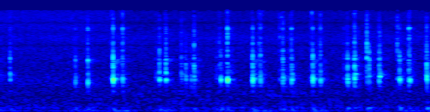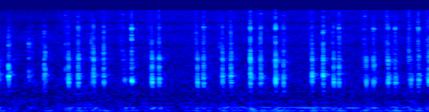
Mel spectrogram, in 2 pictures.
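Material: Plastic.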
